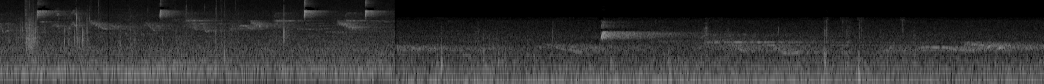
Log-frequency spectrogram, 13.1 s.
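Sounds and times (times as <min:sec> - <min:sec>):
bird calling: 0:00.0 - 0:05.0, 0:07.1 - 0:08.3.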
